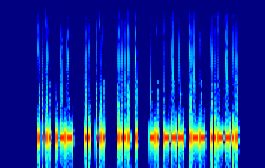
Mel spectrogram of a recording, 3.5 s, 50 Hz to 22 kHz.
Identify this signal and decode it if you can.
Morse code, heard as a keyed tone, about 51 wpm, 700 Hz. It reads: HW IS HE NOW?
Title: Sentences from Top 100 Words and Abbreviations 50wpm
